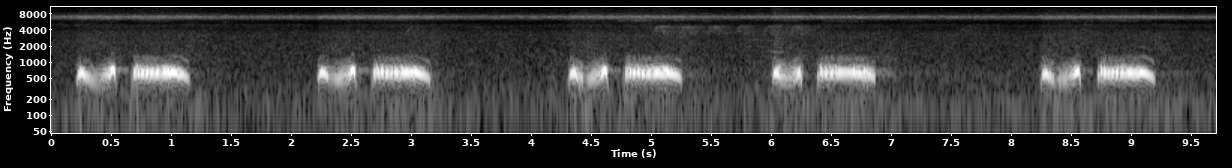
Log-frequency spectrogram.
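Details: Molting, unpaired spotted dove kept as a decoy repeats its lure call five times, about every two seconds. Each phrase pairs a short bending coo with a longer husky coo, with faint high chirps in the background.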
